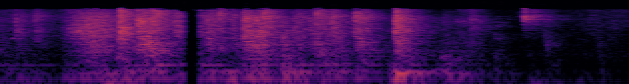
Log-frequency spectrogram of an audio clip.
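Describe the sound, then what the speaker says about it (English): An animal scratches at a door in a series of close, rough rasping strokes, with a short pause partway through and a sharper knock near the end, heard alone without talk. "Are you coming in, or did you just want to scratch the door?"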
